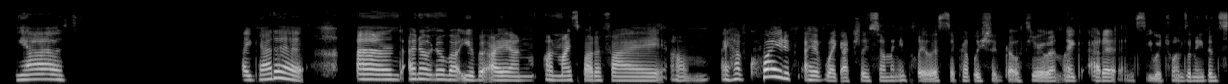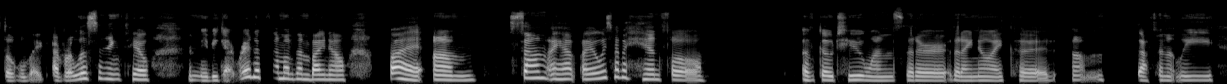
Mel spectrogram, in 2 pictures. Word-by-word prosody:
Yes. 230 0 +2 1.7
I 205 - 0
get 230 +5 +1
it. 295 -3 +4 0.5
And 230 -2 +5
I 250 - +3
don't 245 -2 +2
know 230 - +2
about 215 -2 +1
you, 200 - +1
but 200 - 0
I 195 - +4
am 190 -1 0
on 210 -2 0
my 195 +1 +2
Spotify, 180 -2 -1
um, 95 +3 -8
I - - -2
have 230 +1 -2
quite 350 -2 +5
a - - +4
f 260 - -3
I - - -1
have, 200 0 0
like, 175 -3 -2
actually 160 +2 -3
so 175 0 -5
many 180 +3 -7
playlists 195 - -3
I - - -4
probably - - -5
should - - -8
go - - -2
through 80 -1 -2
and, - - -3
like, 175 - -3
edit 170 0 0
and 180 - -17
see 95 - -10
which 95 - -5
ones 170 - -7
I'm 175 0 -3
even 170 0 -4
still, 170 -1 -4
like, - - -5
ever 185 0 +2
listening 255 +1 +1
to, 220 -2 +5 0.4
and 200 - -5
maybe 185 0 -1
get - - -3
rid 335 +3 +4
of 330 - +5
some 275 -1 +1
of 265 - +2
them 250 -2 +1
by 230 0 +5
now, 220 -1 0 0.4
but, 255 -7 +7
um, 205 -2 +3 0.3
some 300 -1 +4
I 240 - +2
have 245 0 +2
I 235 +1 +3
always 290 +4 +1
have 345 -1 +1
a 320 - +2
handful 220 -4 +1 1.0
of 195 0 0
go-to 205 +1 +1
ones 180 -1 -3
that 190 -1 0
are 180 -1 +2
that 195 - +1
I 180 - 0
know 185 0 -2
I 180 0 -2
could, 175 - -1 0.2
um, 210 0 -6 0.4
definitely 195 +1 -3
200 Hz, 195 wpm, -22 LUFS, 180-235 Hz, 1.7 s, but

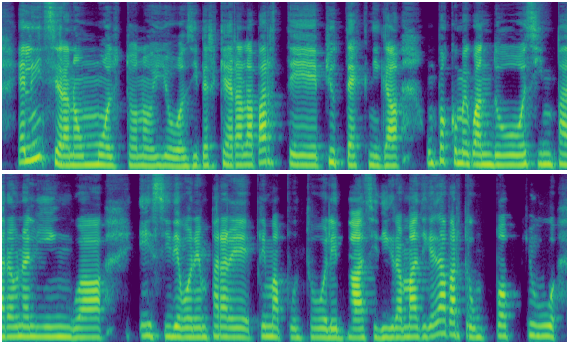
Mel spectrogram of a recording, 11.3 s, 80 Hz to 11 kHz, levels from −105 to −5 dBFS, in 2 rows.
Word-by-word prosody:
E 240 - 0
all'inizio 295 - +3
erano 180 0 +4
molto 180 -2 0
noiosi 170 -1 -1
perché 180 +2 -3
era 185 +1 +2
la 190 0 +3
parte 205 -7 +1
più 230 +3 -3
tecnica, 180 -2 +1 0.3
un 220 0 -5
po' 260 +1 -2
come 220 -5 0
quando 190 -1 +3
si 200 0 -4
impara 195 -1 0
una 190 0 +2
lingua 190 -2 +1 0.4
e 205 0 -4
si 200 -1 -3
devono 185 -1 +1
imparare 180 -2 0
prima, 195 +1 -1
appunto, 180 -1 -6
le 170 -1 -1
basi 170 +1 +3
di 175 +1 -3
grammatica 185 +2 +1
da 250 +1 +3
parte 225 -4 0
un 180 -2 -5
po' 200 +1 -3
più 200 -3 -2
185 Hz, 180 wpm, -22 LUFS, 180-200 Hz, 0.4 s, erano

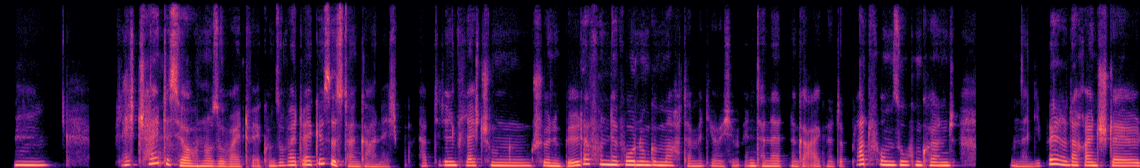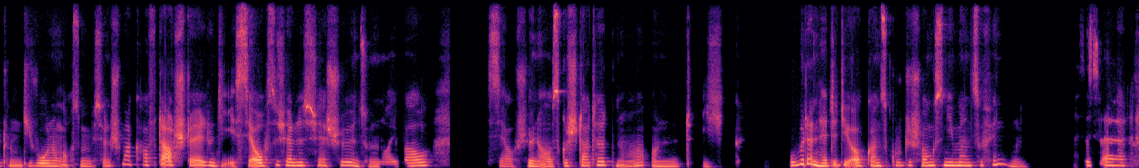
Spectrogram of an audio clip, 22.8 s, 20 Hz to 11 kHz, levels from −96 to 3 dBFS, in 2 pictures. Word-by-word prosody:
Mhm. 230 0 +3 0.6
Vielleicht 245 +2 -2
scheint 335 +2 +1
es 280 -2 +1
ja 190 -3 +4
auch 165 - -2
nur 165 0 0
so 160 -1 -3
weit 150 0 -6
weg - - -10
und 180 - -3
so 205 +2 -6
weit 235 0 0
weg 255 +2 0
ist 320 -2 +2
es 240 - +4
dann 155 -2 -6
gar 145 -2 -8
nicht. 135 -1 -13 0.2
Habt 185 +1 -15
ihr 225 0 -1
denn 225 0 +4
vielleicht 210 -2 -3
schon 195 -1 0
schöne 190 -3 0
Bilder 205 - +1
von 275 -3 +1
der 260 -1 +4
Wohnung 240 -2 +6
gemacht, 215 -4 0
damit 170 +3 -6
ihr 175 - -8
euch 160 +2 -9
im 185 - -11
Internet 170 -2 -3
'ne 165 - -7
geeignete 160 -1 -10
Plattform 260 - +1
suchen 230 0 +2
könnt 205 -2 +1 0.5
und 180 -7 -9
dann 150 0 -9
die 170 - -12
Bilder 285 +5 +3
da 225 -1 +2
reinstellt 195 -3 0
und 80 -1 -4
die 175 - -9
Wohnung 175 -1 +2
auch - - -8
so 180 - -6
'n 165 - -6
bisschen 185 +2 -7
schmackhaft 235 -1 -8
darstellt? 110 -2 +3
Und 190 -1 +1
die 215 - -8
ist - - -2
ja - - +4
auch 190 0 +7
sicherlich 205 -1 +1
sehr 205 -1 -3
schön, 210 -2 0
so 165 -3 -10
'n 145 - -5
Neubau 185 +8 -3 0.6
ist - - -10
ja 160 -2 -7
auch 160 - -13
schön 170 -3 +1
ausgestattet, 200 +8 0
ne? 190 +4 -4
Und 155 0 -4
ich 150 -5 -14
k 415 - -19 0.5
glaube, 220 +7 +3
dann 275 -8 +7
hättet 180 +3 +3
ihr - - +3
auch 195 - +3
ganz 190 -1 +1
gute 205 +1 -6
Chancen, 210 +1 +2
jemanden 205 -1 +5
zu 205 - -7
finden. 185 - -5 0.5
Das - - -36
ist, 220 0 -2
äh, 205 -1 0
200 Hz, 235 wpm, -21 LUFS, 170-225 Hz, 0.6 s, auch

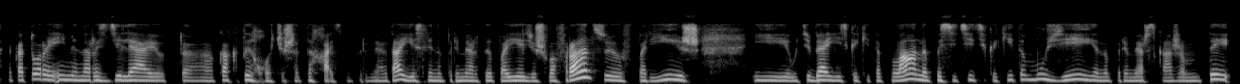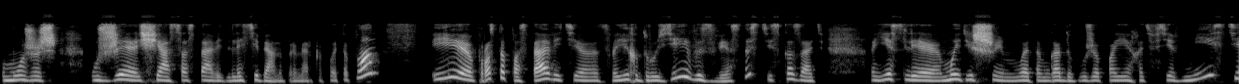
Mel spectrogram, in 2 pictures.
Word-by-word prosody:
которые 220 +2 -2
именно 200 -3 -2
разделяют, 185 -1 -1
э, 165 -2 -9
как 200 -2 -5
ты 215 - -1
хочешь 175 -1 -3
отдыхать, 160 -5 -5
например, 160 +1 -13
да. 195 - +4
Если 180 -4 -3
например 170 0 -5
ты 175 - -7
поедешь 170 0 -1
во 175 - -3
Францию, 205 - +3
в 160 - -16
Париж, 185 +4 +2 0.5
и 185 -2 -4
у - - -7
тебя 195 +2 +1
есть 180 -3 -2
какие-то 170 0 -11
планы 190 +3 +4
посетить 185 +2 -1
какие-то 210 +6 -10
музеи, 215 -1 -2
например, 170 0 -7
скажем, 165 +1 -7
ты 235 -1 0
можешь 195 -1 +5 0.3
уже 195 +2 +5
щас 185 -1 +7
составить 185 -2 -4
для 175 +3 -5
себя, 180 -2 -4
например, 160 0 -12
какой-то - - -14
план, 390 +8 +6 0.6
и 265 -2 +3
просто 290 - -1
поставить, 195 - +1
э, 175 -3 -5
своих 195 +6 -4
друзей 185 - -2
в 220 - -4
известность 155 - -5
и - - -8
сказать: 195 -6 -5 0.5
"Если 200 -4 0
мы 230 +6 +1
решим 195 -5 +7
в - - -7
этом 175 -2 -5
году 175 -1 -4
уже 180 +1 -7
поехать 185 0 -8
все 200 - -6
вместе, 230 - -6
185 Hz, 145 wpm, -23 LUFS, 170-210 Hz, 0.6 s, щас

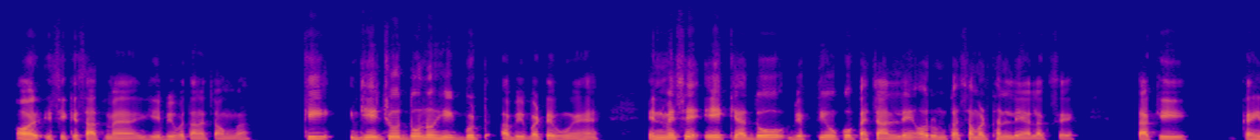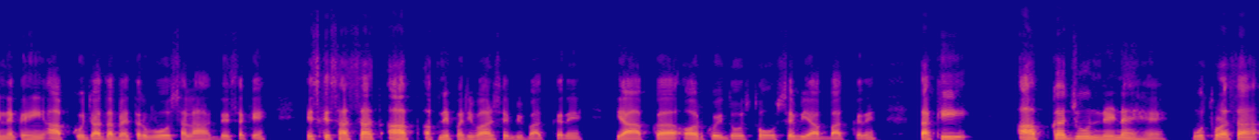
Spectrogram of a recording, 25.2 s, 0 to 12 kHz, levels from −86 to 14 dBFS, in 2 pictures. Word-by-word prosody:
और 115 0 +6
इसी 115 +1 -4
के 115 - -2
साथ 100 -1 +2
मैं 100 -2 -2
ये 105 - -2
भी 115 +2 -2
बताना 100 -2 -3
चाहूँगा 95 +6 -6 0.6
कि 160 -1 +2 0.3
ये 150 +2 +5
जो 165 -1 +5
दोनों 135 +1 +3
ही 150 -1 +2 0.2
गुट 145 0 +2 0.2
अभी 115 -1 +1
बटे 105 +1 -1
हुए 100 -1 -3
हैं, 120 +6 -4 0.5
इनमें 145 +5 +4
से 170 +2 +3
1 145 +2 +3
या 150 -1 +5
2 145 +1 +3
व्यक्तियों 125 +3 -1
को 145 +2 +2
पहचान 110 -3 0
लें 155 +3 +1
और 145 -1 0
उनका 130 +3 -2
समर्थन 130 -3 -2
ले 105 - 0
अलग 95 0 -2
से, - - -4 0.7
ताकि 105 +1 +2 0.6
कहीं 115 +1 0
न 110 -1 -1
कहीं 110 0 -2
आपको 100 +3 -1
ज़्यादा 105 +1 +3
बेहतर 110 -1 -2
वो 105 +1 -1
सलाह 105 -2 -2
दे 95 +1 -5
सकें। 90 - -6 0.4
इसके 120 +5 0
साथ-साथ 140 0 +3 0.2
आप 130 +3 +5
अपने 135 +3 -1
परिवार 110 -1 -1
से 115 - -5
भी 100 +1 -10
बात - - -3
करें 100 +1 -5 0.4
या 105 -3 +6
आपका 105 +3 +2
और 105 +1 +1
कोई 100 0 0
दोस्त 100 0 -5
हो 115 -1 -1
उससे 110 +5 -2
भी 115 -2 -3
आप 100 -2 +2
बात 90 - 0
करें, - - -5 0.5
ताकि 155 +5 +3 0.5
आपका 150 +3 +6
जो 170 0 +2
निर्णय 140 +2 0
है, 95 -4 -7 0.3
वो 135 +2 -1
थोड़ा-सा 135 0 +4
115 Hz, 170 wpm, -24 LUFS, 105-140 Hz, 0.7 s, और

